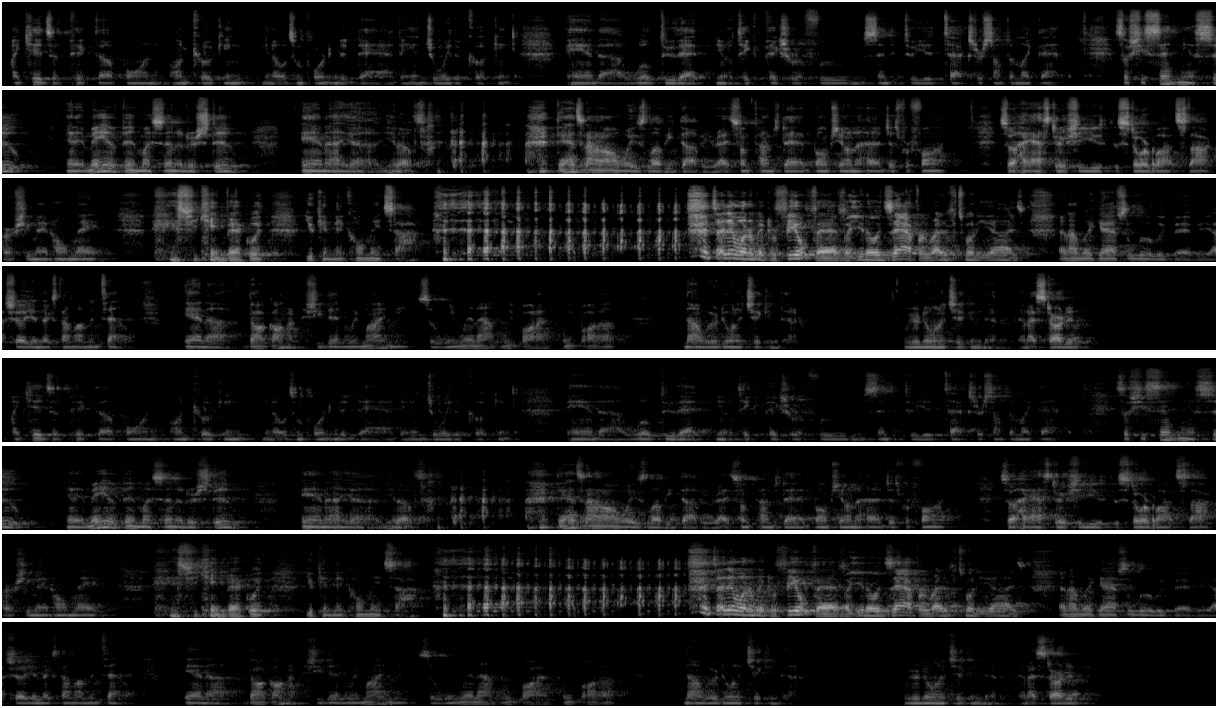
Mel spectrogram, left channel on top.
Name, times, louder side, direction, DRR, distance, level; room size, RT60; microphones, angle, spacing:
voice 1, 0.1-12.3 12.8-16.7 17.4-30.0 30.6-38.0 38.2-42.9 43.2-44.4 45.4-47.2, left 6 dB, 45° left, 6 dB, 1.1 m, -37 dB
28.5 x 17.0 x 7.6 m, 0.97 s
head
